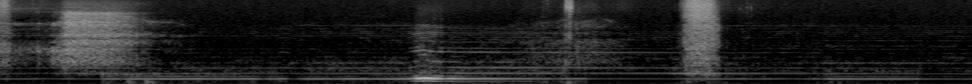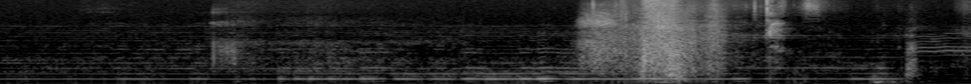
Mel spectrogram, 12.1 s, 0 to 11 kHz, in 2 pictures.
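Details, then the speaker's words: HTC One (M7) smartphone powered off yet vibrating, starting around 4:37am with brief 20–30 second pauses: steady low buzz partly masked by breathing; vibration motor running while off, cause unknown. "The phone is currently off and still vibrating."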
